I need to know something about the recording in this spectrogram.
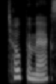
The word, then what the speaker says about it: Topamax: Topamax has three syllables. That's toe like the toes on your feet, P like pajamas, and max like maximum. Put all three syllables together and you get topamax.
